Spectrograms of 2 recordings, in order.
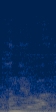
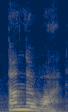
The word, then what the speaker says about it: धन्यवाद: धन्यवाद. Dhanyawad.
